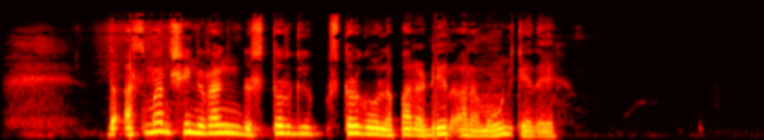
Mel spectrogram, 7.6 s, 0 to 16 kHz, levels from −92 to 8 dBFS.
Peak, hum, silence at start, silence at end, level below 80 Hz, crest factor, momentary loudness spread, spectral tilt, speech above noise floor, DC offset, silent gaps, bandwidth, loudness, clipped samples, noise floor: -6 dBFS; none; 1.1 s; 2.05 s; -60 dBFS; 16 dB; 8 LU; -6 dB/octave; 62 dB; under 0.1%; none; 11 kHz; -22 LUFS; under 0.1%; -83 dBFS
